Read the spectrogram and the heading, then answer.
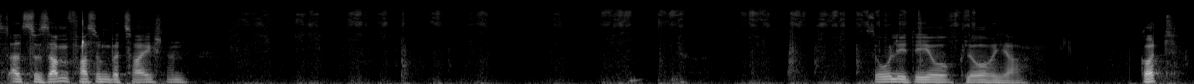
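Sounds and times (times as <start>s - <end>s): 
speech: 0.1s - 2.0s, 8.7s - 10.3s, 11.4s - 11.8s
pen scratching on paper writing onto a new page: 2.3s - 9.9s.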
